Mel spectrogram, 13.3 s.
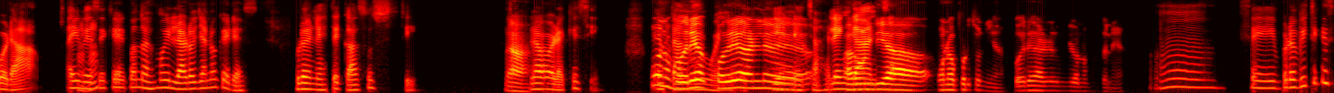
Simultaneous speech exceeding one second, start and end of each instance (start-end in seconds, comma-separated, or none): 6.5-9.0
